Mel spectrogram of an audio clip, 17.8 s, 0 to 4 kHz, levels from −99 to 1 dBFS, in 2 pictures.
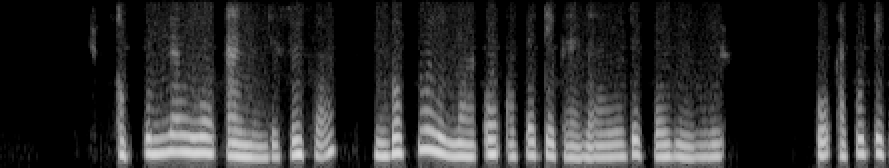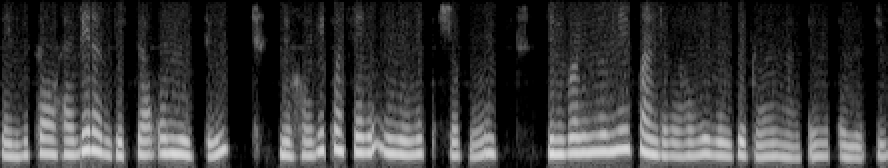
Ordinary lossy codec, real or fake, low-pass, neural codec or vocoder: Opus, 16 kbps; fake; 3.6 kHz; codec, 16 kHz, 0.5 kbps, FunCodec, trained on LibriTTS, 25 frames a second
